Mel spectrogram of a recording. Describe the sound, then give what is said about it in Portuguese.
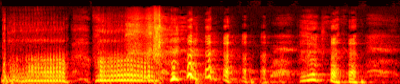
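A person imitates the purring of a cat with two drawn-out, raspy voiced rumbles, followed by chuckling and brief, breathy vocal sounds. “mãe, eh, se esse é o barulho dos gatos.”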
